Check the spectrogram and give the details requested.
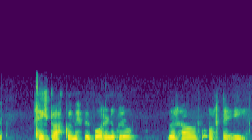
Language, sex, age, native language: Icelandic, female, 11, Icelandic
